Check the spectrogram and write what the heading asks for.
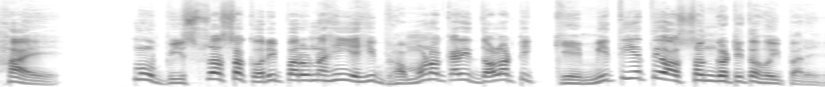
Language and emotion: Odia, disgusted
